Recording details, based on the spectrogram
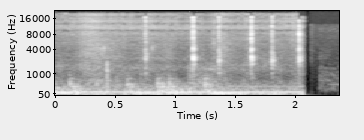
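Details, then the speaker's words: Start attempt on a cold day with battery connected, isolator on and fuel scavenge pump running: light ticks over a low hum with no cranking rhythm; click with no crank, a problem then found on accessing the starter motor. "much to my disappointment it didn't crank I then took the back cover off in the crew area to gain access to see the starter motor which you can barely see and then I found a slight problem"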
